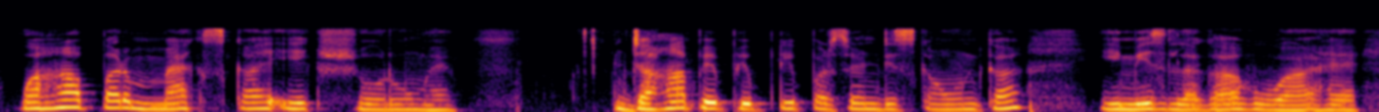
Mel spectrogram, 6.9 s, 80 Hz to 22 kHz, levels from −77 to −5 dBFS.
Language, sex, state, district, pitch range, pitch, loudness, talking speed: Hindi, female, Jharkhand, Ranchi, 180-215 Hz, 195 Hz, -17 LUFS, 150 wpm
